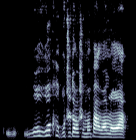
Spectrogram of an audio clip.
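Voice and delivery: loud stammering denial; startled T-rex hiding who he is; panicked denial. Acted. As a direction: deny it too hard. T-rex denying his identity.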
